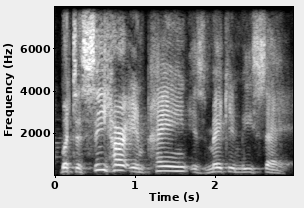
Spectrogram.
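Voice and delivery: low, subdued admission; understated sorrow, pitched well down; retold sadness. Son telling God about mother's pain, understated sadness.

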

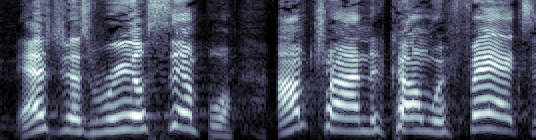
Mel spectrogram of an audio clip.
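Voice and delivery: usual speaking voice

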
